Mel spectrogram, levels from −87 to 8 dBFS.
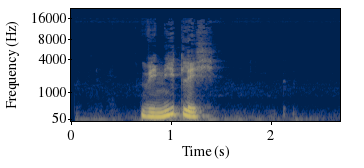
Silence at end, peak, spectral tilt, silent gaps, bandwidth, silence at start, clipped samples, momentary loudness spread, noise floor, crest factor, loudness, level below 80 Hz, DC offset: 1.3 s; -2 dBFS; -8 dB/octave; none; 11 kHz; 0.7 s; under 0.1%; 10 LU; -58 dBFS; 20 dB; -18 LUFS; -48 dBFS; under 0.1%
